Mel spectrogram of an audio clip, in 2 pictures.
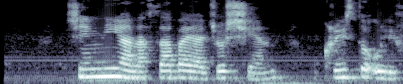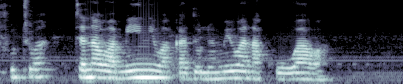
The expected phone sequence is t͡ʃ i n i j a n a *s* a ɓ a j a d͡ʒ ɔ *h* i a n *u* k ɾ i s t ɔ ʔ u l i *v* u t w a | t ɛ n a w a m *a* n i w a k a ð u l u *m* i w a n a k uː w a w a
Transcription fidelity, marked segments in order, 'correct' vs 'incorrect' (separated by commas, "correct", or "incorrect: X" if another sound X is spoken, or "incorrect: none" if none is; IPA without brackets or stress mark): correct, incorrect: ʃ, correct, incorrect: f, incorrect: i, correct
